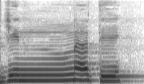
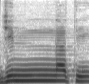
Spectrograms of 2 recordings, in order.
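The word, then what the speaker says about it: الْجِنَّةِ: করে পড়তে হবে মিনাল জিন্নাতি জিম জিমের উচ্চারণটি জিহ্বার মধ্যবর্তী স্থান থেকে হবে জিন্নাতি এমন করে পড়া যাবে না জিন্নাতি এমন পড়েন যার উচ্চারণ হয়ে যাবে শুদ্ধ হবে না ভুল হয়ে যাবে মিনাল জিন্নাতি জিন্নাতি মিনাল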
